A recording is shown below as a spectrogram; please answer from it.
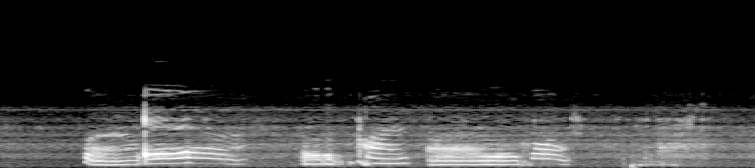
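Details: Cats meowing on a screen while a kitten watches feline TV: a run of bright, wavering meows that slide up then down, four or five short calls one after another, then a soft final note.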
